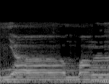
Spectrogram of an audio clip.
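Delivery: यमंगणनम drawn out on one nasal note; sustained, nasalised chant of यमंगणनम; into the nose. Shown as a demonstration. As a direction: let यमंगणनम hum through the nose. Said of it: "थोड़ा नाक में भी आना चाहिए".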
